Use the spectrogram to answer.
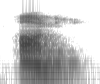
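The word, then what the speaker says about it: ანი: this is the letter Ani it's pronounced just like the a in Father it can be found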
